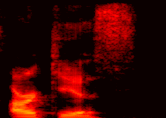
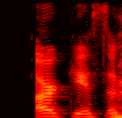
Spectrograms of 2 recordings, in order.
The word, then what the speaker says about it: Arceus: And I'm like, okay, so that like affirms that that is the correct pronunciation. So it's Arceus. – Arceus.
